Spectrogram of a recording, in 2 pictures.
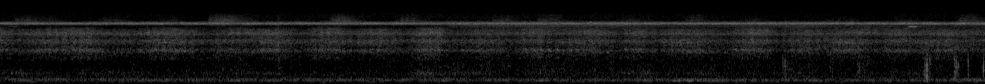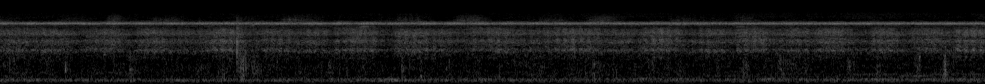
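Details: Crickets at night in Florida countryside: a steady, thin, very high whine runs throughout while a denser layer of shimmering chirps pulses in rapid, uneven bursts, with a faint low hum beneath.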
